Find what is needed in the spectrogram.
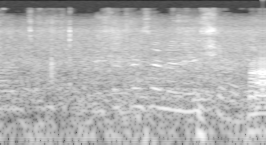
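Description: Faint, indistinct voices over a steady outdoor background hiss, with a brief murmur of a voice about one and a half seconds in.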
